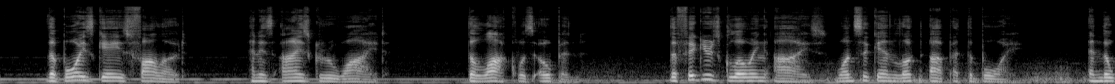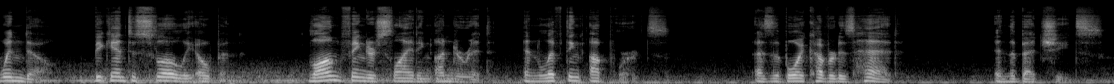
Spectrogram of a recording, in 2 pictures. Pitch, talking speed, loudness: 130 Hz, 130 wpm, -23 LUFS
